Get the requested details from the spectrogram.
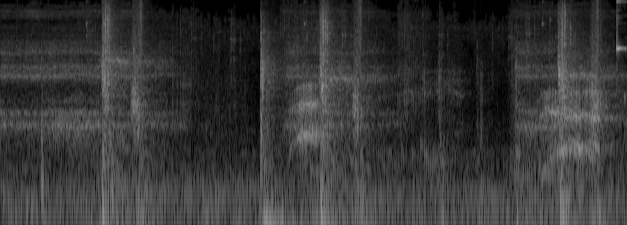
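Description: Magic blasts whoosh and crackle in quick bursts.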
